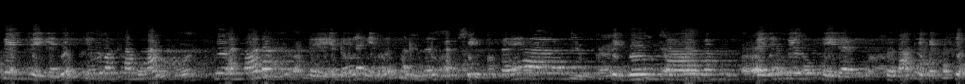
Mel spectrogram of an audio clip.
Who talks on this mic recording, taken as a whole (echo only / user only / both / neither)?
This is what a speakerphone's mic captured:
echo only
